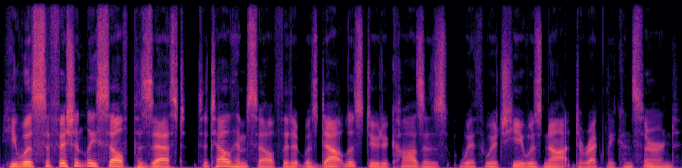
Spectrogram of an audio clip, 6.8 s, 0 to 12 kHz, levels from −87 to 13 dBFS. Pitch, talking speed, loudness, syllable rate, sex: 125 Hz, 195 wpm, -19 LUFS, 5.2 syllables/s, male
